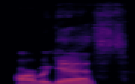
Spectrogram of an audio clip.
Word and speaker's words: Arbogast: I'm with Arbogast. Is that correct? How I That's it.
